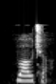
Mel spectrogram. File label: "Voucher", English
